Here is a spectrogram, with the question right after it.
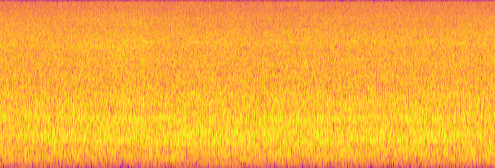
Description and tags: gen loop
engine, generator, running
